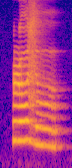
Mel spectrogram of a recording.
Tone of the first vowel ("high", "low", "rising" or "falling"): high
